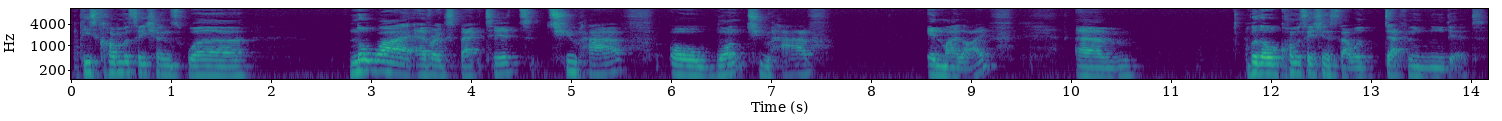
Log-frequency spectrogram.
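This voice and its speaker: A young man with a South London accent speaks at a medium pitch, thinking aloud as he hosts his own podcast. He pauses often, restarts his sentences and searches for words. The room around him sounds echoey. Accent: South London English. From South London, England. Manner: thoughtful, with frequent fillers and restarts. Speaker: podcast host. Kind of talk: reflective solo podcast monologue.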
